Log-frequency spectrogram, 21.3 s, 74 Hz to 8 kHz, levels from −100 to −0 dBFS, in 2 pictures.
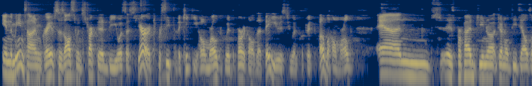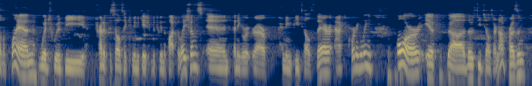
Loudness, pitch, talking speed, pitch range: -32 LUFS, 130 Hz, 170 wpm, 110-155 Hz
